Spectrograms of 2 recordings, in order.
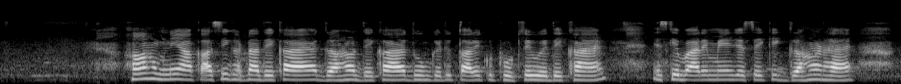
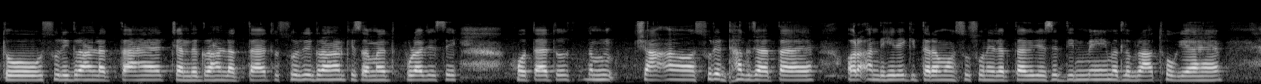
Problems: constant background noise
